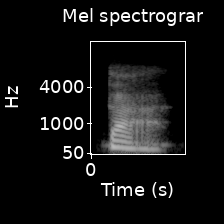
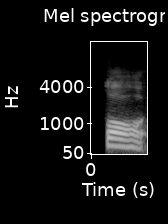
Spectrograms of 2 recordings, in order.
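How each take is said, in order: First: The syllable sounds light and open. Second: The syllable sounds heavy and darkened, like sod. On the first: The speaker calls it right. "lembut, istifal, infitah, terbuka, ta" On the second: The speaker calls it wrong. "dia bunyi tos ... terpengaruh dengan sod"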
